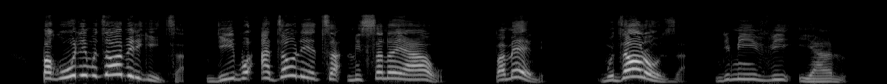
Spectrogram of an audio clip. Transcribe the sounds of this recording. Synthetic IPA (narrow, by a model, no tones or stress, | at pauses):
pak̬utimud͡zawapiɾik̬it͡sʰa̰ | ndip̬ɔad͡zaɔnɛt͡sʰamisanajaːwɔ | pamɛnɛ | mud͡zawalɔza̰ | ndimivijaːnu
